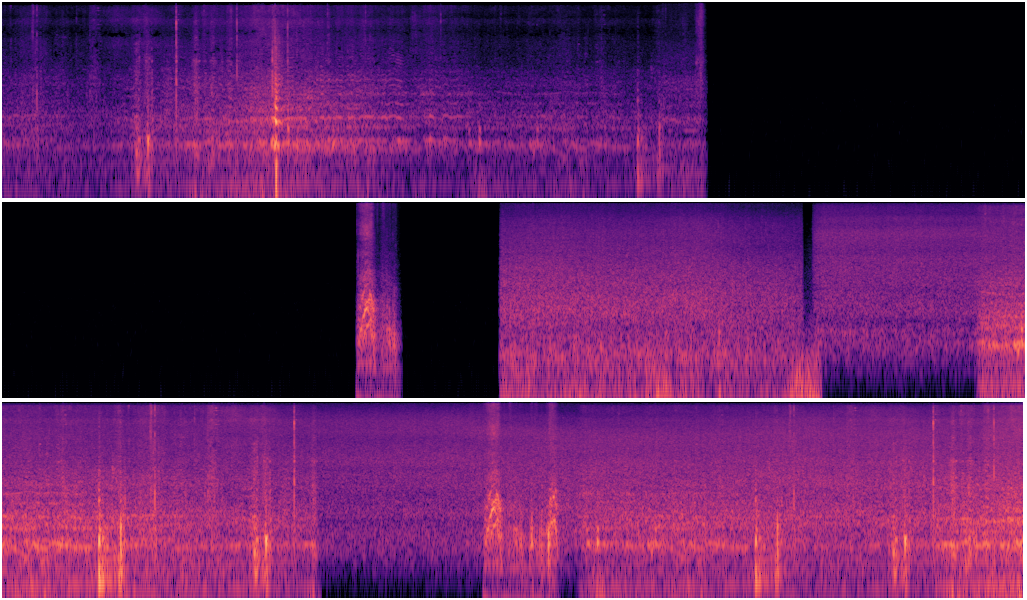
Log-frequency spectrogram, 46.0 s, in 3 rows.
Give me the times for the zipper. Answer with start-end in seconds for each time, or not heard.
20.6-21.4, 37.9-39.1.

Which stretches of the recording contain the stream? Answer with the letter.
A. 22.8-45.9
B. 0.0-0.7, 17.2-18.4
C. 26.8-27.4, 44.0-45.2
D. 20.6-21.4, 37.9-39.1
A.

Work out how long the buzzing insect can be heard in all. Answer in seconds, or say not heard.
23 s.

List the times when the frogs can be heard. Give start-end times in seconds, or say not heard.
not heard.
